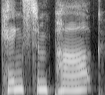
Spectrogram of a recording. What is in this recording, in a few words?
announcements, female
